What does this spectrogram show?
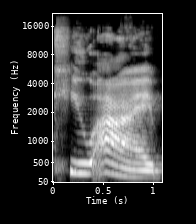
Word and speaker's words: qi: It's spelled Qi, but it's pronounced qi.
